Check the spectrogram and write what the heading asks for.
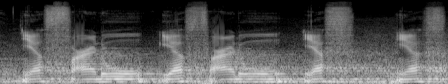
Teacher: Sekali lagi pada huruf ee fa ini dia dibaca ee dialirkan nggih.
